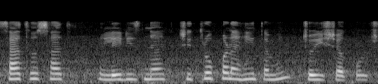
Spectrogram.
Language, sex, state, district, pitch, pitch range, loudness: Gujarati, female, Gujarat, Gandhinagar, 240 Hz, 225-255 Hz, -18 LUFS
